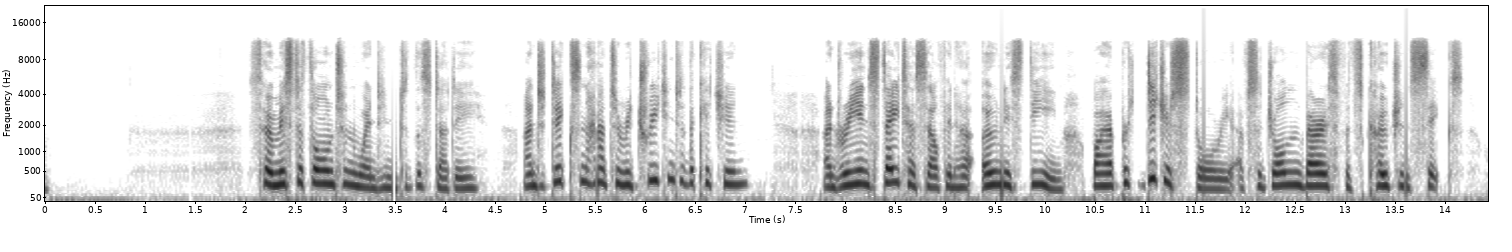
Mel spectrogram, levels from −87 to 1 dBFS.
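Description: The speech drops out briefly at 1.43, 3.47, 5.50, 7.53, 9.55, 11.57 and 13.59 s. Each is a gap between stream segments, which fits 2.0-second segments. Mismatched time stamps leave 12 to 38 ms of silence, with hard edges. Nothing is lost.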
